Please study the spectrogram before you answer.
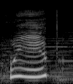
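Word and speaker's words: Hwiip: name again yeah what weep quib h-w-i-i-p whip quip that's how it's pronounced i don't know what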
